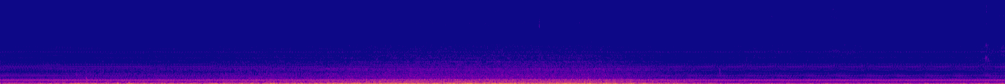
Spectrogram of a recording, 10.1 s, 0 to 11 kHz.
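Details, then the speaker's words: 2012 Nissan Pathfinder R51, warmed up, heater on: steady mid-pitch whir/growl from center-left of dash, unchanged by fan speed or mode, stops only with HVAC off or sometimes when dash is hit; once only on bumps, now constant. Cause unknown. "Um, used to do it only when I hit bumps. Now it does it all the time."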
